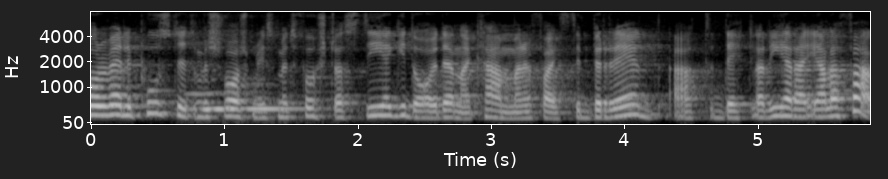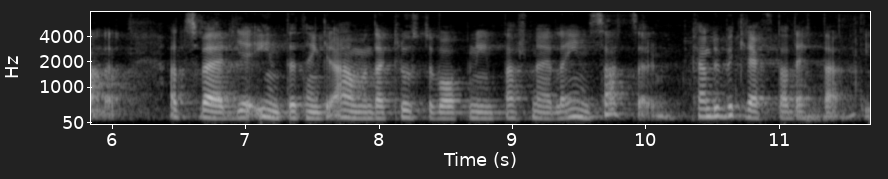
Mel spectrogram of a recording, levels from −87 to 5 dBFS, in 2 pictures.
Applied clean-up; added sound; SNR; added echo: none; Glass; 5 dB; none.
